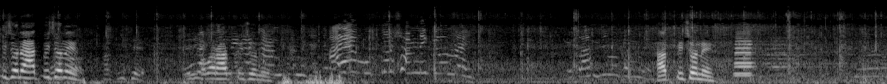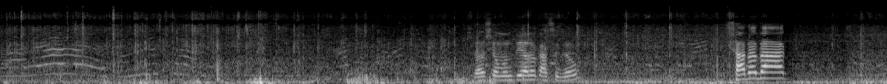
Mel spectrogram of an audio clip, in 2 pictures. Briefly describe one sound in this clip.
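Children talk and call out close by.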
